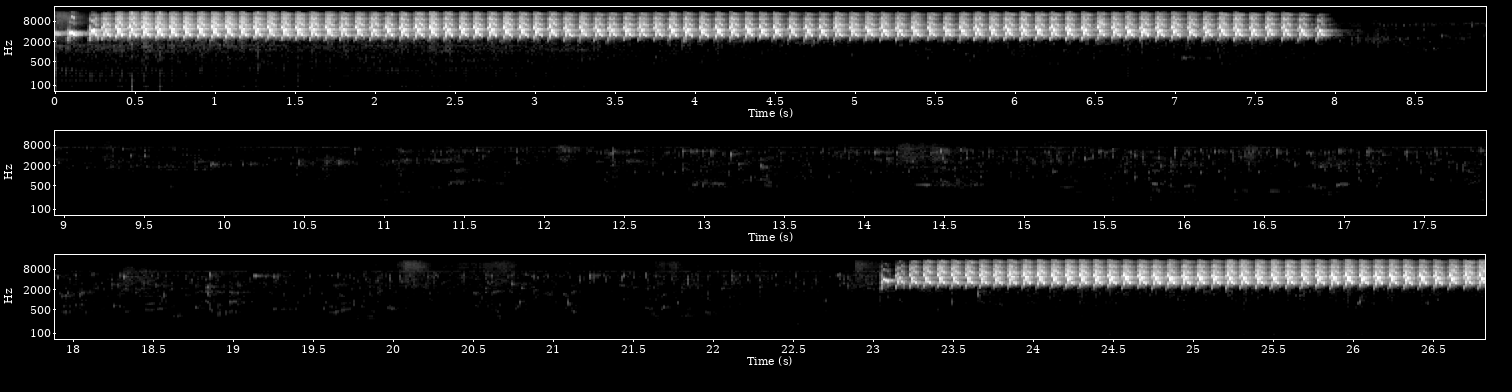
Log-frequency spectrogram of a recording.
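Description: Birds sing harsh, rapid, loud chirps close by.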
